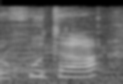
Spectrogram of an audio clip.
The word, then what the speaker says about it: Gouda: Ça a été inventé à Ruta, la même ville où le fromage Gouda a été inventé, mais le G aux Pays-Bas se prononce R, donc euh, c'est le Ruta.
